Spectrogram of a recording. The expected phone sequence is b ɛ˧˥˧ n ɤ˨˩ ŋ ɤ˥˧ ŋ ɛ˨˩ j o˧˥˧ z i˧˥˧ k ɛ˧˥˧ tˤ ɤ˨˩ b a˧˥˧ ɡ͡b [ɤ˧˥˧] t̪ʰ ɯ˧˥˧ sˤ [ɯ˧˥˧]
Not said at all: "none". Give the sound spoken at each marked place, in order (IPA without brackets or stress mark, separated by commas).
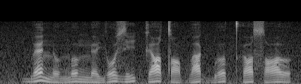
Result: ɤ˧˥˧, ɤ˧˥˧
